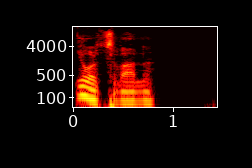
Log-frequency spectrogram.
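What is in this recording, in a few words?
"nyolcvan", Hungarian pronunciation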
